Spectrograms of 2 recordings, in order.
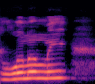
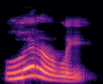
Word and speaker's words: literally: word literally literally L I heard many English leers say this like Lally no this is literally literally literally for example she took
